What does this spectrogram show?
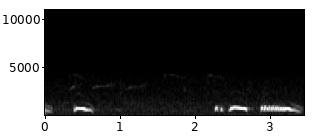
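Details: Spotted dove (tekukur) in crisp 'kuk 1' form: a single falling coo, a long pause, then two stuttered short notes, an arched coo and a long rough coo that slides downward.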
